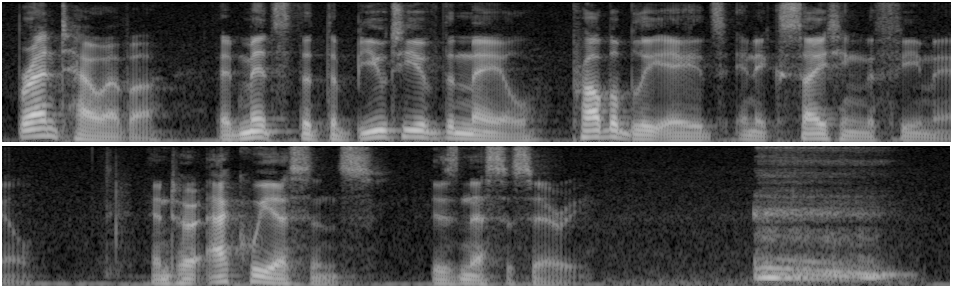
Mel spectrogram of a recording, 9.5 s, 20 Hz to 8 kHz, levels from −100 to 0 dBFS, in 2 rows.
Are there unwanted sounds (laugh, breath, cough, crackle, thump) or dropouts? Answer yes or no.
yes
